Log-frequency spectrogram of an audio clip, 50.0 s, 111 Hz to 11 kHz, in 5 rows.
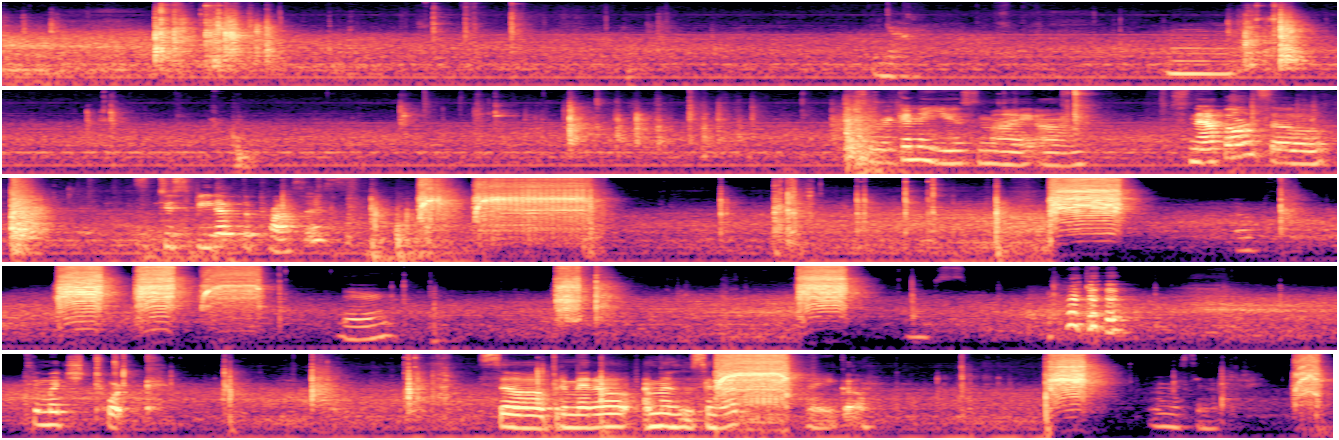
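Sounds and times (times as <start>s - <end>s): power tool spinning fasteners: 23.1s - 24.6s, 27.8s - 28.6s, 30.4s - 32.2s, 34.2s - 34.7s, 36.0s - 36.6s, 45.3s - 46.2s, 47.8s - 48.5s, 49.7s - 50.0s.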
